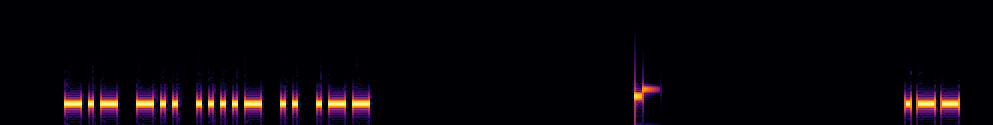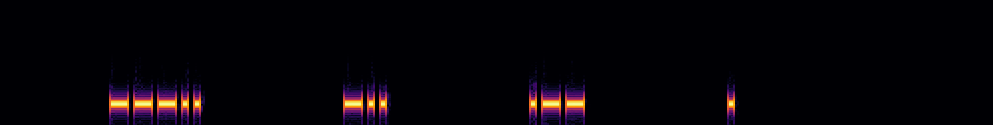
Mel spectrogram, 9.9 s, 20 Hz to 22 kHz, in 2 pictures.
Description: Morse code, heard as a keyed tone, about 39 wpm, spaced as for 17 wpm, 700 Hz. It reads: KD4IW W8DWE
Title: USA Call Signs - 5 Characters - 8x Character Spacing - 40wpm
